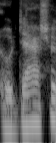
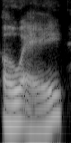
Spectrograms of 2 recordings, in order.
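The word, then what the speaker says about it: O-Dasha: And we got Odasha next week, which fun fact, I called her OA for the longest time because I didn't realize you pronounce the the dash in her name.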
